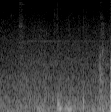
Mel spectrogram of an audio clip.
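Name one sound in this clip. A glass door opens with a soft click.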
